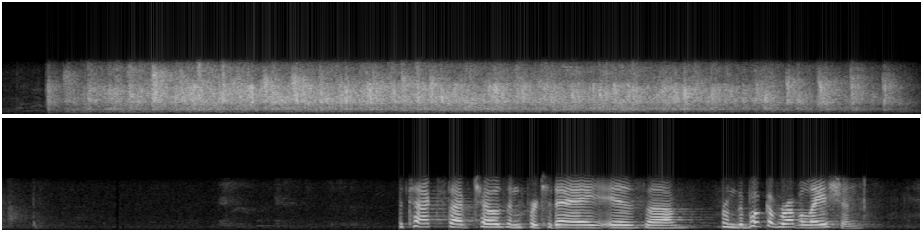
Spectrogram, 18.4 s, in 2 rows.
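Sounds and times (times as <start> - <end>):
crowd applause: 0.4 - 9.2
speech: 13.3 - 17.9.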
